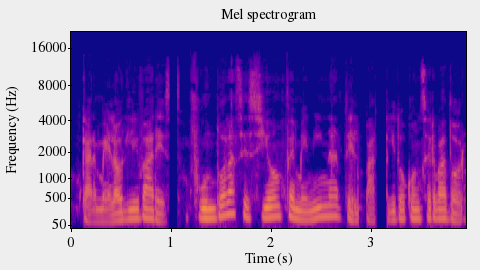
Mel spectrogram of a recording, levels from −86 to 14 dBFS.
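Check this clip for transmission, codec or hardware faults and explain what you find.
The speech has two short silent gaps. At 0.98 to 1.08 s, just before "fundó la sección femenina", about 85 ms of sound vanishes. At 3.05 to 3.17 s, right after "la sección femenina del", about 107 ms disappears. In both holes the speech resumes further along, as if it had kept playing through the gap. This is likely a Bluetooth dropout: packets reached the headphones too late and were discarded, leaving silence until fresh packets arrived.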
